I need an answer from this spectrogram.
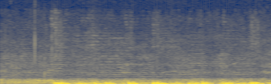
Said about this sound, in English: There'll be plenty of noise. We've got a large crowd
